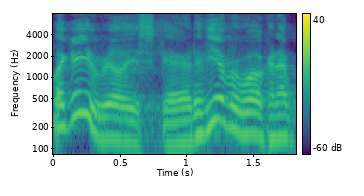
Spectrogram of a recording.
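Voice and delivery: ordinary talk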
